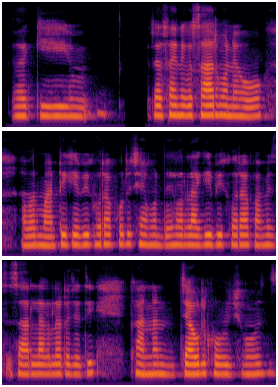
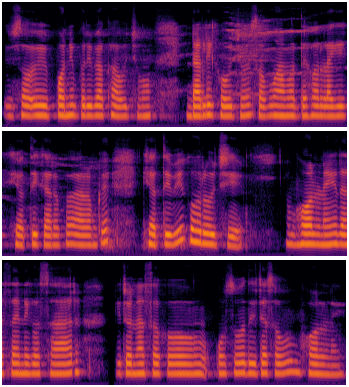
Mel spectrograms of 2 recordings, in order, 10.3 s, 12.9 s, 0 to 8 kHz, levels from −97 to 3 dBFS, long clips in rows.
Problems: constant background noise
